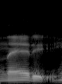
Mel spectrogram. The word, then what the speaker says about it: Neri: un nome toscano infatti si dovrebbe pronunciare neri in viene da ranieri ma io all'anagrafe sono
